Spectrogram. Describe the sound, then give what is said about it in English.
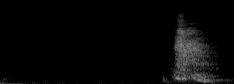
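A single loud sneeze from a person bursts out after a stretch of quiet background hum, sharp at its onset and then trailing off over about half a second. “Excuse me, I had to sneeze.”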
